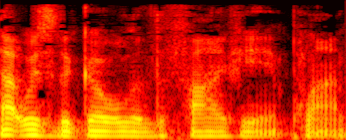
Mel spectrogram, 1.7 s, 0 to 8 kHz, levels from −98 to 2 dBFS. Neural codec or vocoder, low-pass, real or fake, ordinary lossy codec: codec, 16 kHz, 4.8 kbps, FACodec; 7.2 kHz; fake; MP3, 32 kbps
